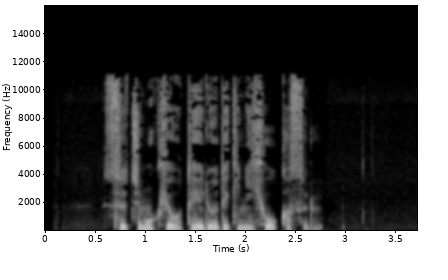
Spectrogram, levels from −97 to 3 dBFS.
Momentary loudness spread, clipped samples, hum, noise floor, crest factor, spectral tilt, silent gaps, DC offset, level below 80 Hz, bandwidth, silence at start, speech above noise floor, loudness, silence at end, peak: 12 LU; under 0.1%; none; -73 dBFS; 18 dB; -5.5 dB/octave; none; under 0.1%; -60 dBFS; 11.5 kHz; 0.6 s; 49 dB; -25 LUFS; 0.95 s; -8 dBFS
